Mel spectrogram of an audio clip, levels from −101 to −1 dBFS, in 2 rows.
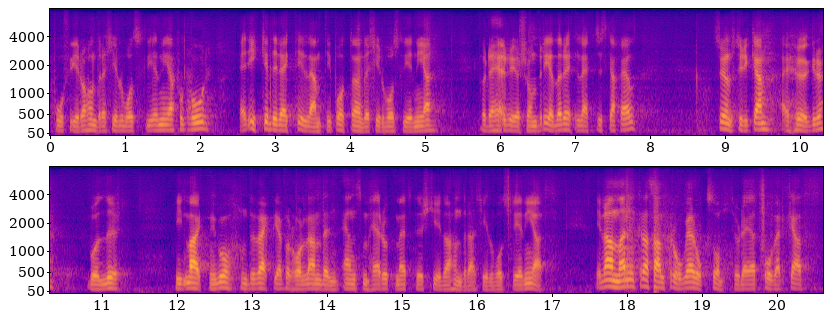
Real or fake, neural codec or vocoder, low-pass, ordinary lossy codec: fake; codec, 16 kHz, about 1 kbps, DyCAST, with the encoder's durations; none; none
